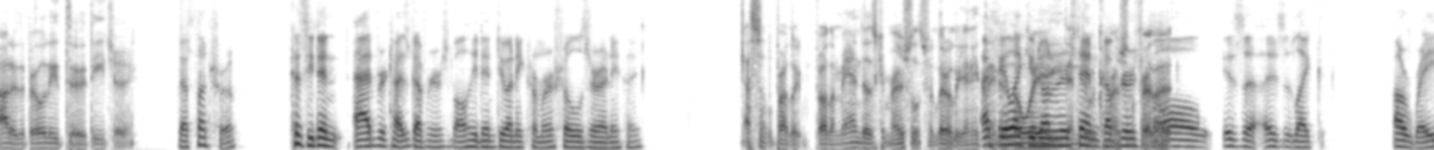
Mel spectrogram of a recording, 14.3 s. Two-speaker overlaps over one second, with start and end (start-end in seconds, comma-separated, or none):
9.8-11.7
